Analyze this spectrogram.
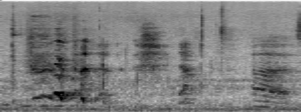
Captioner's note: chuckles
